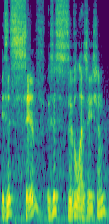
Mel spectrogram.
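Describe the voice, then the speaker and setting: Young guy streamer reacting live, super animated voice, gets loud n excitable, faint noise behind. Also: mid-range voice, moderate pace. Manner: excitable, shouts reactions, rambling commentary.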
